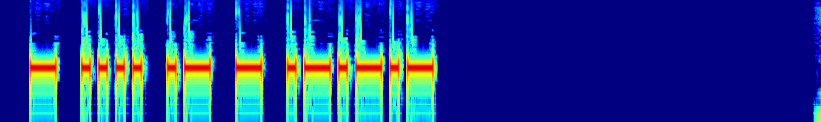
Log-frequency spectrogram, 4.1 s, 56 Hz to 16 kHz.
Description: Morse code, heard as a keyed tone, about 28 wpm, 700 Hz. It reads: THAT.
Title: Sentences from Top 1000 Words - Review Part 3 - 28wpm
